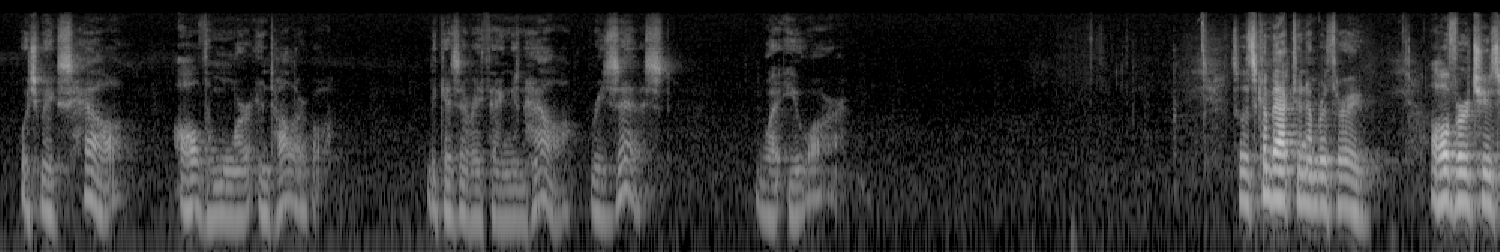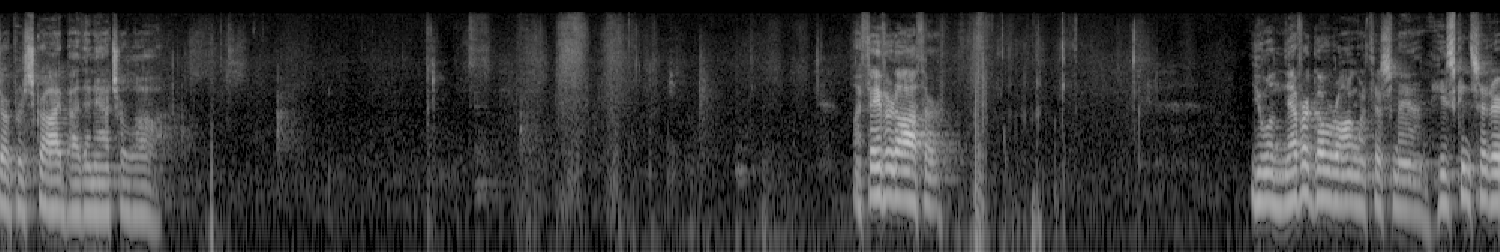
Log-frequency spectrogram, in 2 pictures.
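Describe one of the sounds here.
A man lectures in a calm, measured voice, with pauses between phrases.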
